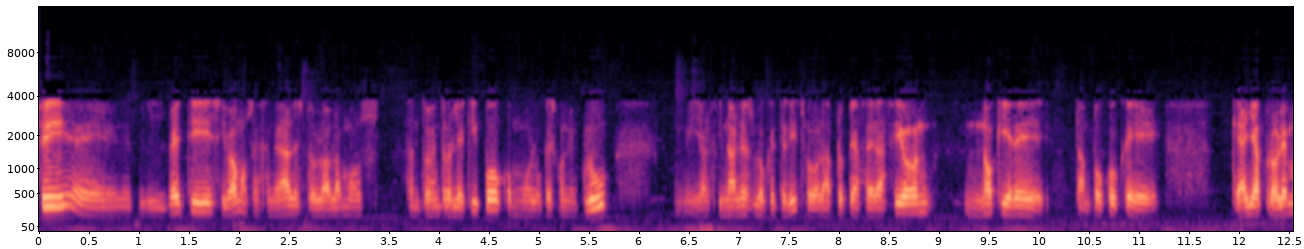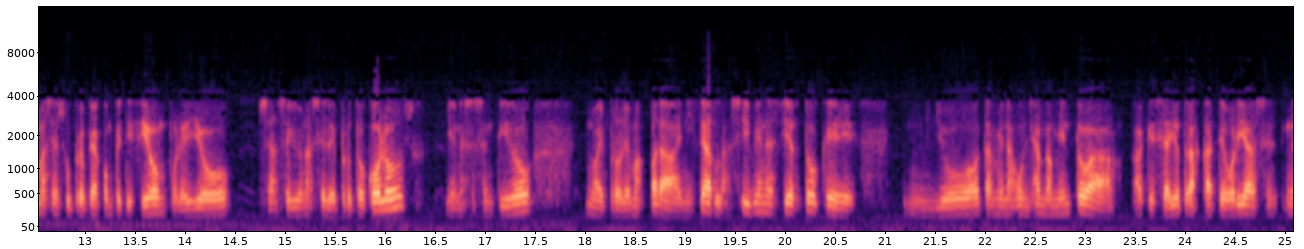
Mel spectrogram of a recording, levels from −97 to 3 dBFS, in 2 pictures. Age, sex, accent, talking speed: 30-49, male, Spanish, 190 wpm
